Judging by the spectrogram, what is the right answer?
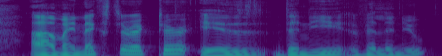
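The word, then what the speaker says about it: Denis Villeneuve: Uh, my next director is Deni Velu. Deni, as the Americans say, Dennis Veluvi.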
